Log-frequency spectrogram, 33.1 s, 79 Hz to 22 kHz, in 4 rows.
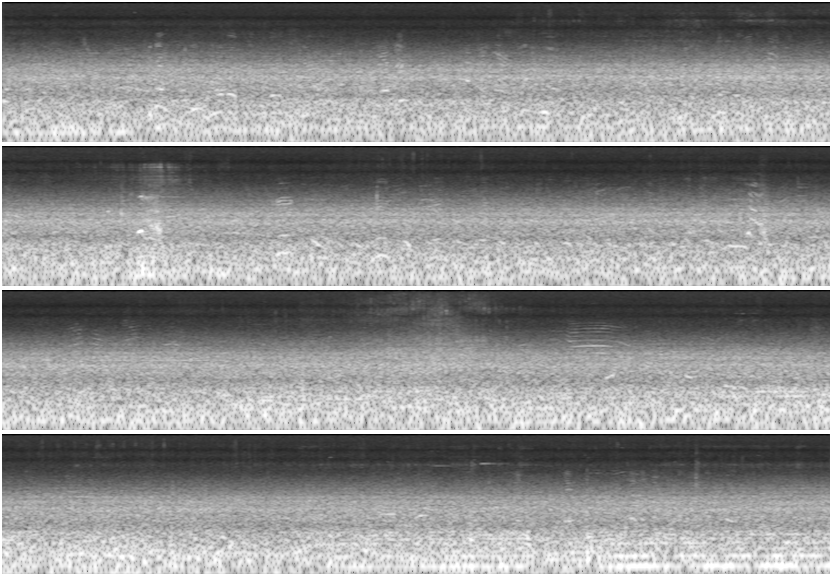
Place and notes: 대한민국 서울특별시 서초구 잠원동 73-2 한강 - Han river, Banpo Hangang Park, People, Riding Bicycle
Han river, Banpo Hangang Park, People talking, Riding Bicycle
반포한강공원, 사람들, 자전거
